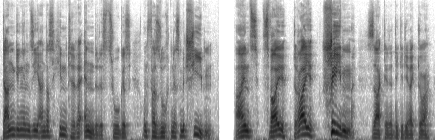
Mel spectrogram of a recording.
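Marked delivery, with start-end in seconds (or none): 4.7-7.1 loud count-in, last word drawn out; anfeuerndes Kommando. A narrator's reading. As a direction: count them in, then call the push loudly. Direktor gibt das Kommando. (lautes Kommando zum Anschieben)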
